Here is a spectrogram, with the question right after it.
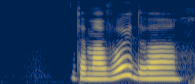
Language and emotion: Russian, neutral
